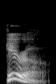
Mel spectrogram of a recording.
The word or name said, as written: hero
